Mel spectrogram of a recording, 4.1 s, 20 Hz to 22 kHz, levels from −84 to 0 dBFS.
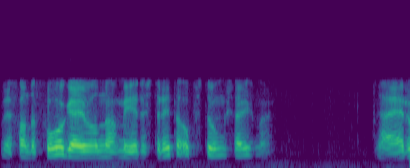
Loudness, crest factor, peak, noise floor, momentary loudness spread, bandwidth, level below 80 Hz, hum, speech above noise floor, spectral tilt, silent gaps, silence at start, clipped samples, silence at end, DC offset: -29 LUFS; 18 dB; -12 dBFS; -72 dBFS; 10 LU; 3.9 kHz; -76 dBFS; none; 43 dB; -5 dB/octave; none; 0.05 s; under 0.1%; 0 s; under 0.1%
